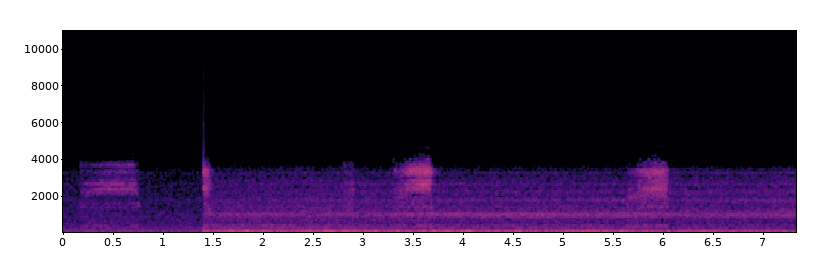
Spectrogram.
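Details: Owls at a nest past midnight on March 19, 2016, as a gopher and mice are brought to owlets; three separate raspy hissing bursts, a sharp knock at one and a half seconds, then steady low hum.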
